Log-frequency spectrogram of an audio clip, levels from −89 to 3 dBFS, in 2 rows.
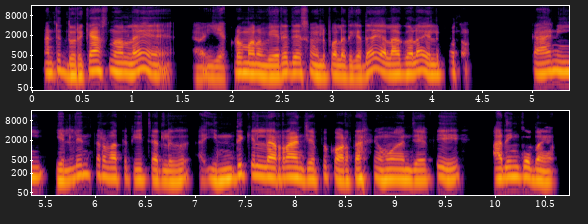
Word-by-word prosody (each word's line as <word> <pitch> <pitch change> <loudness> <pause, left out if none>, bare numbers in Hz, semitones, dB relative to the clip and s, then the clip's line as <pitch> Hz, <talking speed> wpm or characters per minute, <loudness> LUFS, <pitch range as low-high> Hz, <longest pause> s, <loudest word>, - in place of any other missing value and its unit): అంటే 150 +4 -2
దొరికేస్తున్నాంలే 150 +3 +3 0.5
ఆహ్, 110 - -5 0.2
ఎక్కడో 130 +7 -3
మనం 135 -2 +4
వేరే 125 +4 +2
దేశం 140 0 -4
వెళ్ళిపోలేదు 120 -1 -1
కదా! 115 +11 -1
ఎలాగోలా 140 +4 +2
వెళ్ళిపోతాం. 130 0 -5 0.7
కానీ 155 +3 +2 0.4
ఎళ్ళిన 165 +9 -2
తర్వాత 145 -3 -1
టీచర్లు 130 -3 -2 0.3
ఆహ్, 120 - -13
ఎందుకెళ్లారు 155 +1 +2
రా! 155 - +8
అని 135 - -2
చెప్పి 135 +4 -4
కొడతారేమో 135 +2 +1
అని 130 -1 +1
చెప్పి 135 +4 -3 0.5
అది 145 - +2
ఇంకో 155 0 +1
భయం. 115 -2 -1
140 Hz, 145 wpm, -21 LUFS, 125-155 Hz, 0.7 s, రా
